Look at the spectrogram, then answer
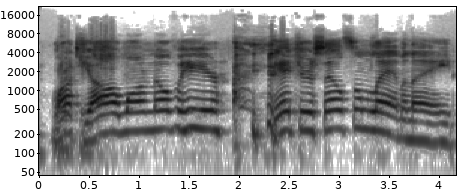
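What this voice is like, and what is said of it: Put-on Southern American accent. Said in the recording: “but with a real southern accent. ... Oh, I don't think that was too bad. I mean, it was probably terrible.”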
